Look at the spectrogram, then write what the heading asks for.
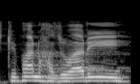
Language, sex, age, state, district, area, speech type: Bodo, female, 60+, Assam, Chirang, rural, spontaneous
